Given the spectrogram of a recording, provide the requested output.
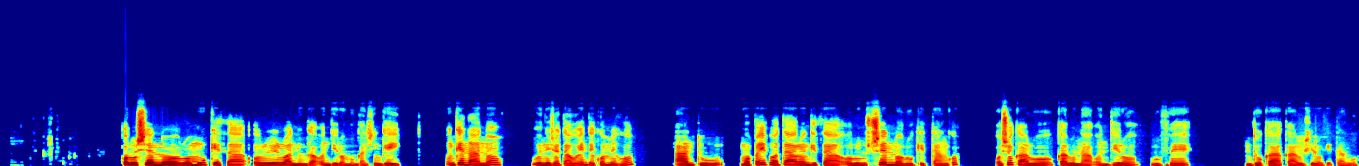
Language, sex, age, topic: Oshiwambo, female, 18-24, finance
